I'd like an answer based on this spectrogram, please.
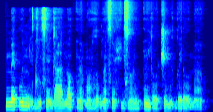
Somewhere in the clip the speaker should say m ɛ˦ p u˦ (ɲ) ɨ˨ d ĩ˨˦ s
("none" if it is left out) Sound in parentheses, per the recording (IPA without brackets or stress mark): ɲ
